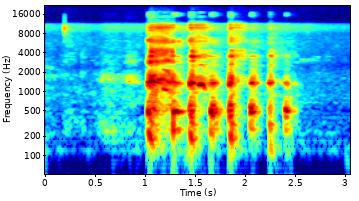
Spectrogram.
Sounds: Cough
